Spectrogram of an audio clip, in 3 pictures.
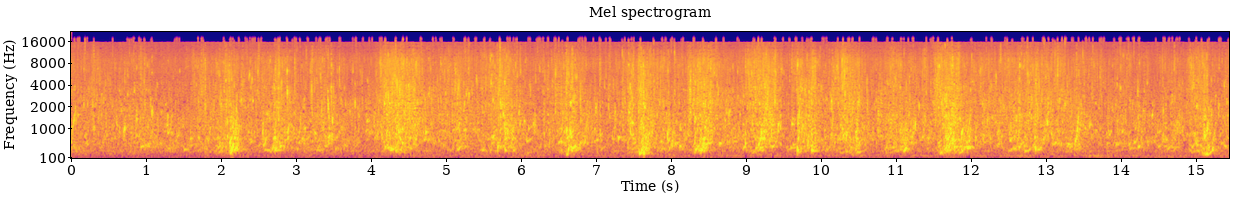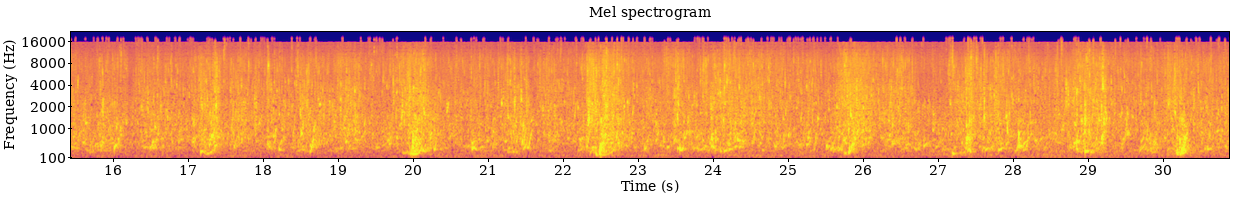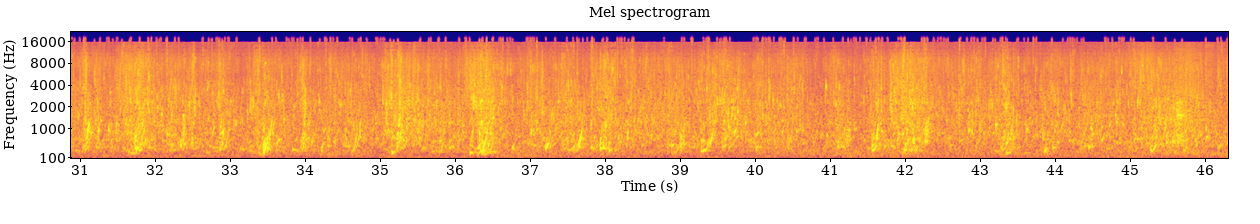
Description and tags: water river Lyna small stream with splashes stereoM10
This sound effect was recorded with high quality sound equipment and comes from a sound library called Water Flow which is pack of 90 high quality audio files with a total length of 188 minutes. In this library you'll find various ambients and sounds on the streams, brooks and rivers.
detailed, liquid, location, natural, nature, river, subtle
